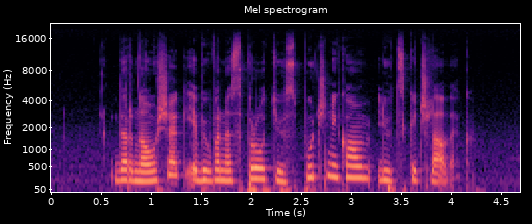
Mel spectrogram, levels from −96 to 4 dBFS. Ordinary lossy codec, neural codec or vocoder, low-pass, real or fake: none; none; 19.8 kHz; real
